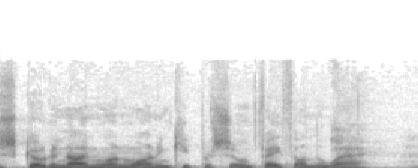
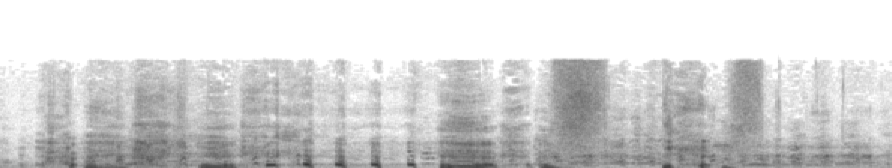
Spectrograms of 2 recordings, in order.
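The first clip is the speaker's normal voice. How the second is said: extended high laughter; sustained burst of laughter; long high laugh; 8 semitones higher than usual. Real, not acted.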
